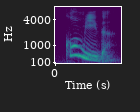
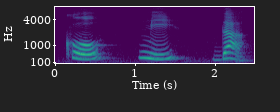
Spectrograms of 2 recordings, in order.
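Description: First: Said in the usual way. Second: "comida" very slowly as co, mi, da; three separate beats in "comida"; syllable by syllable. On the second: Shown as a demonstration. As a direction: pause after each syllable of "comida". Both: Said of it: "A palavra que tem três sílabas".

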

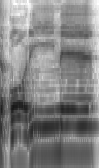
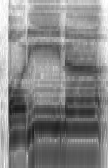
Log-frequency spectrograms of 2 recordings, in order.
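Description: First: قرينا ending in a long "neee", like "eh"; faulty fronted final vowel in قرينا; wrong tilted ending. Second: قرينا ending in a long open "naa"; slow recitation, open ending on قرينا; correct open alif. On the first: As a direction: tilt the last alif of قرينا toward "e". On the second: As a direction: stretch the last vowel of قرينا, untilted. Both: Shown as a demonstration. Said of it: "لا تمل الألفات".

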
